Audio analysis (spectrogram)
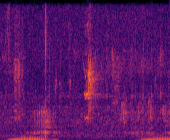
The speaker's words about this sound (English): While pig-like grunting on the forest floor tells us we're in the company of the largest bird on the continent, the southern cassowary.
